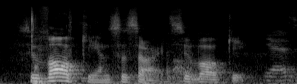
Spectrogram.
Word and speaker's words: Suwałki: in beautiful poland and zuwalski suvalky i'm so sorry yes it's difficult to pronounce i just have to remember the w's are v's okay yes are there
